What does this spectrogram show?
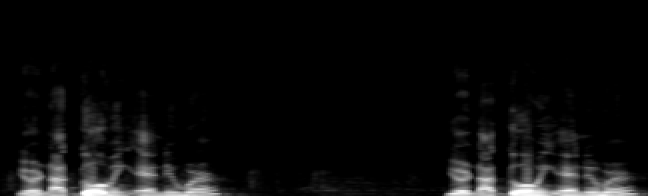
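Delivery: loud call to the congregation; shouted congregational rally; rousing altar call. Acted. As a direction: fire the crowd up.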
